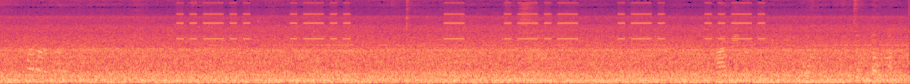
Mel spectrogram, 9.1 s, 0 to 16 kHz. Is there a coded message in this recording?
Yes: Morse code (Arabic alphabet) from 1.7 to 7.7 s, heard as a high beeper, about 18 wpm, spaced as for 13 wpm, 2750 Hz, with the noise inside a subway train. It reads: هل تعرف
